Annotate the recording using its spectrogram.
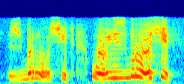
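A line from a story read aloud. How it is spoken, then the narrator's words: Shrieking. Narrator (Russian): визжала Валя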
